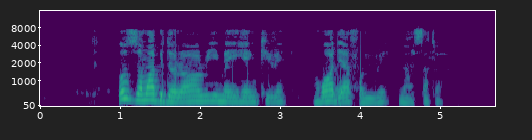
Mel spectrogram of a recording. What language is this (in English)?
Igbo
